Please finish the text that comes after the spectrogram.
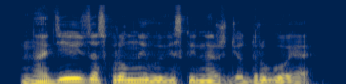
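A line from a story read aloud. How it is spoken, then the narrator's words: Gruff mutter. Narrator (Russian): буркнул я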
